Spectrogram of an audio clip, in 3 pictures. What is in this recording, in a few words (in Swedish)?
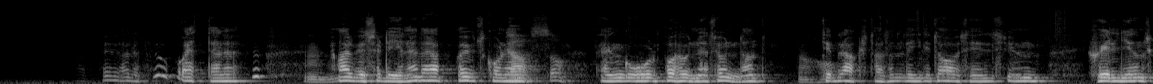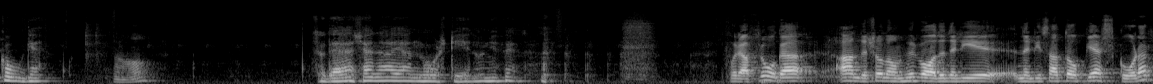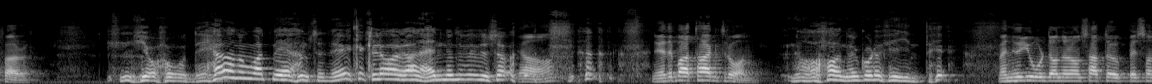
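Östra Trollstad Östergötland, Svenska sagor, dialekter; Folkminnen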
